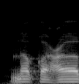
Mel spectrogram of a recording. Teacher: سے ہے، ساکن ہے لہذا یہاں پہ قلقلہ بھی کریں گے، عین کے اوپر دو زبریں ہیں، اخفا بھی کریں گے ملانے کی صورت میں، وقف کی صورت میں نقعا پڑھیں گے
